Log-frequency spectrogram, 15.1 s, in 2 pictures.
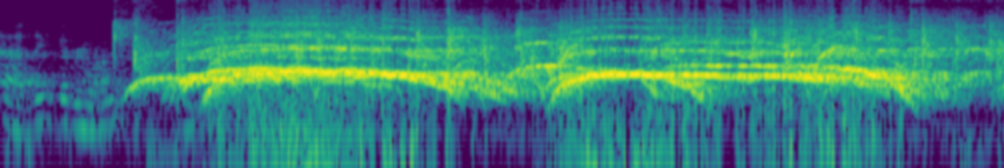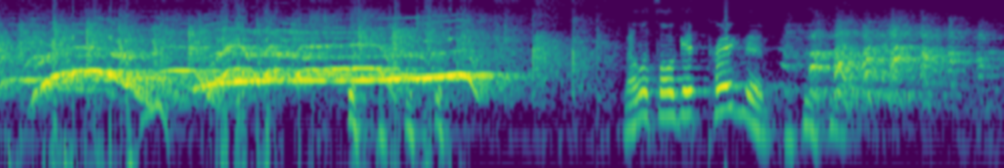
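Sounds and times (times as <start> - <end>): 
speech: 0.2 - 2.3, 12.4 - 14.0
audience cheering and whooping as a show ends: 0.9 - 11.6.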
